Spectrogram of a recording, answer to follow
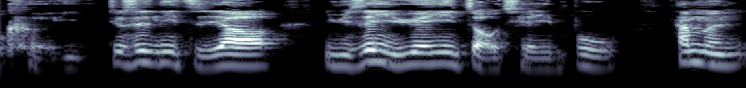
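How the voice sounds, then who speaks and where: The speaker has a Taiwanese accent and a fairly quick pace. The recording is very clean, with a silent background. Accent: Taiwanese Mandarin. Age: 30s. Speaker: podcast co-host. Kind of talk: casual chat.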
